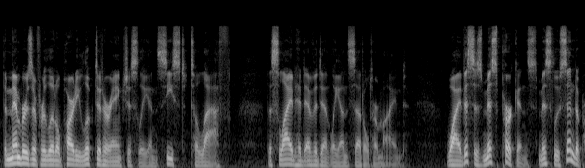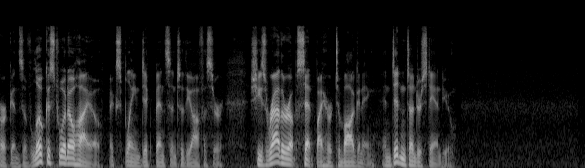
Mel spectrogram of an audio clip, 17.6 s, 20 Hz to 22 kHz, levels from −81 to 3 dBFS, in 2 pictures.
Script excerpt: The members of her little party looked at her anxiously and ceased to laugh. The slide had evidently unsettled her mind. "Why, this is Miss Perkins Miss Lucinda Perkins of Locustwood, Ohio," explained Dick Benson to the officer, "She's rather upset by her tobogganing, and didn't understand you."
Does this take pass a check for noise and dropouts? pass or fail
pass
